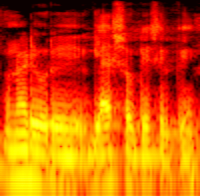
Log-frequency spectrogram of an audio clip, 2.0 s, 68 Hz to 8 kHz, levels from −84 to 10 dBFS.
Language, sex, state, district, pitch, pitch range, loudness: Tamil, male, Tamil Nadu, Nilgiris, 90 Hz, 90-100 Hz, -15 LUFS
